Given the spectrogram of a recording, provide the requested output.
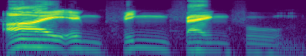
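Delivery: slow, loud booming dragon roar; dragon yell. Retold or imitated. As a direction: boom it down at puny humans. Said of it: "looks down upon you puny humans and yells".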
